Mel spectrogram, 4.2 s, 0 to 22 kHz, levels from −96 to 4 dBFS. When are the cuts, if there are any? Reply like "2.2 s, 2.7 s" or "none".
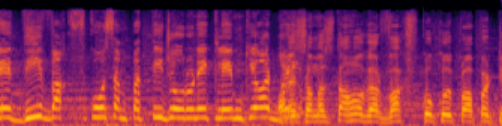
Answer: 2.4 s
